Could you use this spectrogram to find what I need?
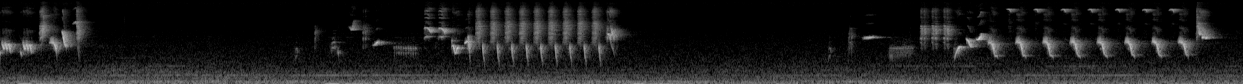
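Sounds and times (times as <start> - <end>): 
common nightingale Luscinia megarhynchos singing: 0.0 - 1.0, 3.0 - 6.3, 8.3 - 12.2.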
